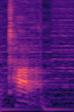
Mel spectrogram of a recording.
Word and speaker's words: totum: Pronounce the totum, sort of with a U, not with an O.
